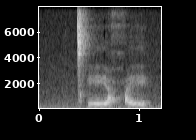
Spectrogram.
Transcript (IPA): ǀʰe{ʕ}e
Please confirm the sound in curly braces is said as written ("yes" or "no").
no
